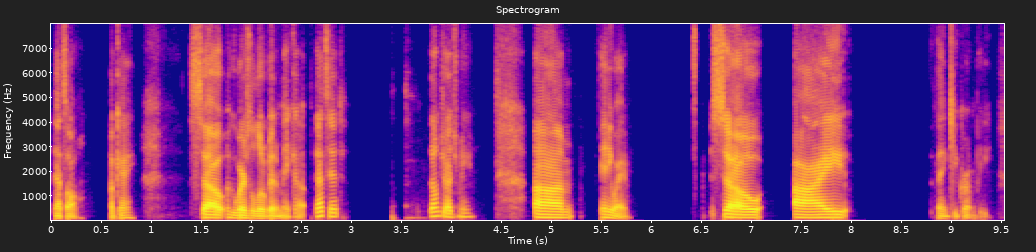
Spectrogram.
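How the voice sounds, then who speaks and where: A man giving casual livestream commentary as host, chatty and halting, repeating himself for emphasis. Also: mid-range voice, expressive, creaky, clean tone, dry recording. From Southern United States.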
